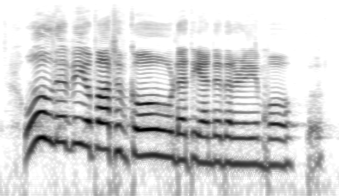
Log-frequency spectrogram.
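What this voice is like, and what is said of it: Put-on Irish woman's accent. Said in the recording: “Your accent is just ... chef's ... Kiss. Chef's kiss. Irish woman.”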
